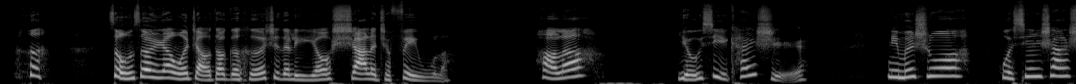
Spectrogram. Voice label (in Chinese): 动画 角色 妖女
